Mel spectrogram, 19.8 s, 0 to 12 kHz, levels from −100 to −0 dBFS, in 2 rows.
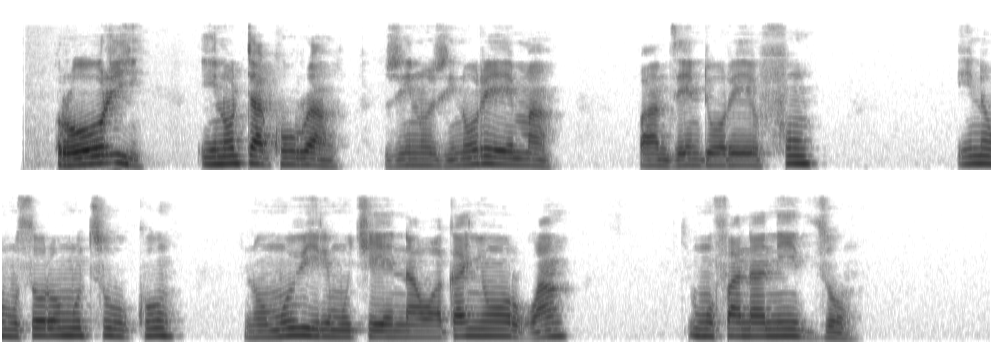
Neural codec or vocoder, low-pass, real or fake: none; 7.2 kHz; real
